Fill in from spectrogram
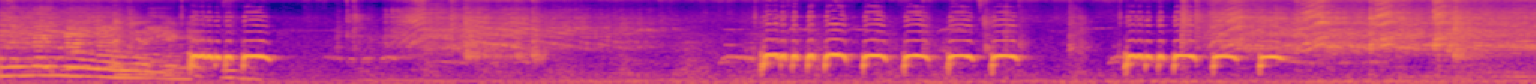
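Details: Local zebra dove gives its lure song to provoke replies: after mixed bird sounds, two strong phrases of rapid, evenly spaced staccato coos with downward-dropping ends, with noisy background chatter.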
